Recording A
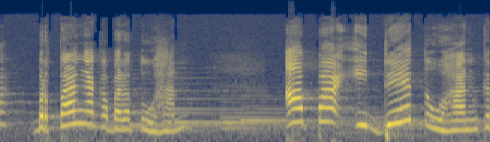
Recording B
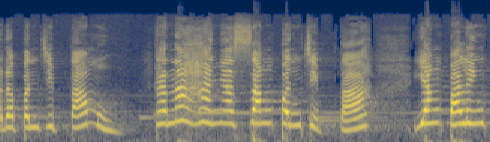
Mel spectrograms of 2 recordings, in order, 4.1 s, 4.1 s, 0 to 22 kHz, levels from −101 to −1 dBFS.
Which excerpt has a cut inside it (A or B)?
B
